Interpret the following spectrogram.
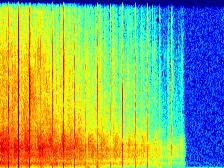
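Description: Audience applauding, with a few sharp individual claps standing out. It dies away and then cuts off abruptly about three and a half seconds in.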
